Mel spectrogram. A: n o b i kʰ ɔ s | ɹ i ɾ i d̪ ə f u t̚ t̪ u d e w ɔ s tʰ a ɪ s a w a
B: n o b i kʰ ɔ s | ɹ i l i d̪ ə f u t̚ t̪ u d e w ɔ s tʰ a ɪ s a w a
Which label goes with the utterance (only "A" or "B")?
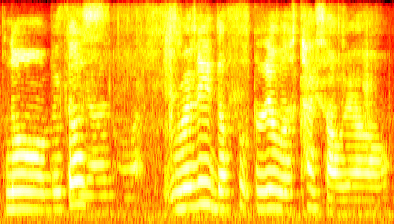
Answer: B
